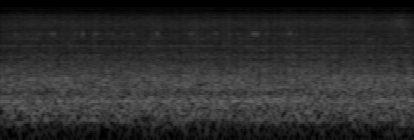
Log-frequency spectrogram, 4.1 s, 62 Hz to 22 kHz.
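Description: Steady in-flight cabin noise of a Boeing 767-300ER, heard from a window seat beside the wing engine: a constant engine drone blended with rushing airflow.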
